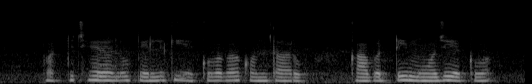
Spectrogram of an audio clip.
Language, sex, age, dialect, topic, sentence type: Telugu, female, 18-24, Utterandhra, agriculture, statement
